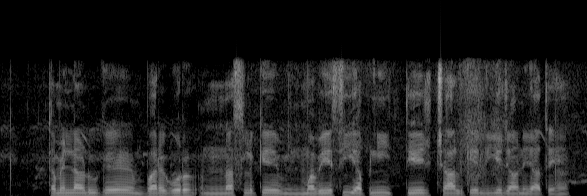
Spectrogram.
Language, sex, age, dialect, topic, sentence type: Hindi, male, 25-30, Kanauji Braj Bhasha, agriculture, statement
